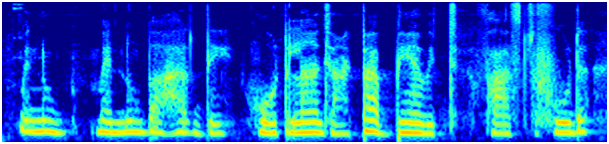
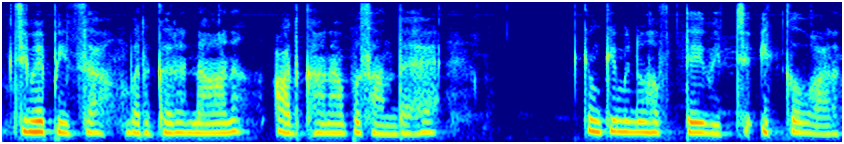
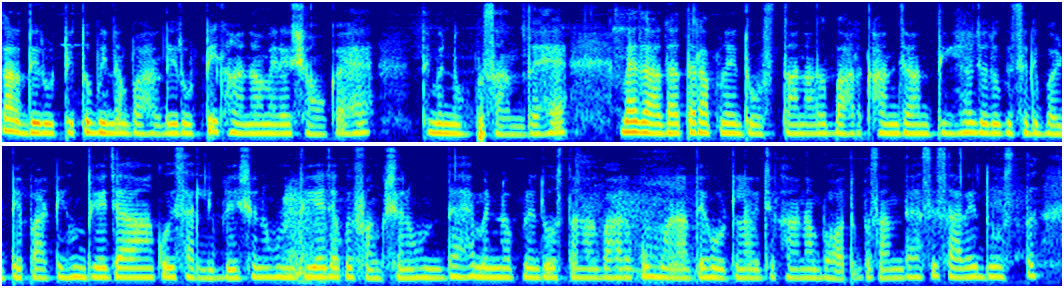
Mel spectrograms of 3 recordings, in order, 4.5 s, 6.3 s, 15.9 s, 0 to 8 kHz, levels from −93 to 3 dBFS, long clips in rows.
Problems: background sounds at intervals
